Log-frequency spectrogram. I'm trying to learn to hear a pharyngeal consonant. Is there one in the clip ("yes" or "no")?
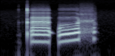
yes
